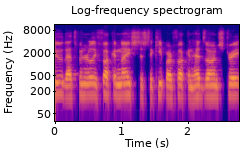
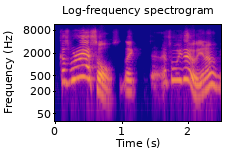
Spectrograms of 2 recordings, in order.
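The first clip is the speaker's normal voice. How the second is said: much higher, mocking sing-song self-quote; 14 semitones higher than usual. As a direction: toss it off in a squeaky mock voice. Retold reply to jackass guy.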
